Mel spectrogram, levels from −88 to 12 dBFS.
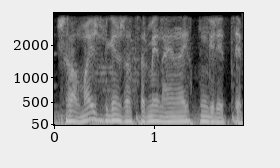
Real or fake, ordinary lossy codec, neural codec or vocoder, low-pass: real; none; none; 3.6 kHz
